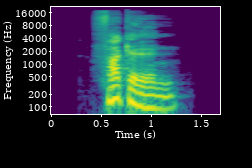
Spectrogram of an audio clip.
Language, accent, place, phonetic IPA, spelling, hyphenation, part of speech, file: German, Germany, Berlin, [ˈfakl̩n], fackeln, fa‧ckeln, verb, De-fackeln.ogg
- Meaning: 1. to hesitate 2. to flicker, to waver, to blow (of flames)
